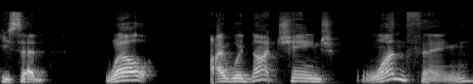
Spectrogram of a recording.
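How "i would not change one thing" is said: heavy emphasis landing on the word one. Quoting what he said about changing the show, stress on one. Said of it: "The emphasis was on one".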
